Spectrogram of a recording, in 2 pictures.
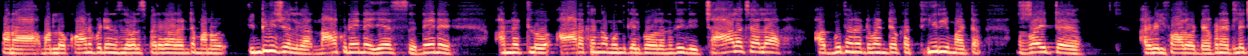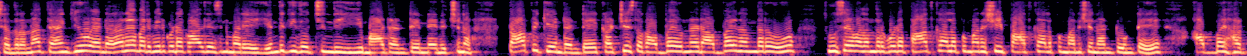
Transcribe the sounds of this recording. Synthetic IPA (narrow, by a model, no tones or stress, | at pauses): mɐnɐmɐnɐlo̞ːkaːnpiɖens̬lɛʋɐlsi̥pɛɾɐɡaːlɐɳʈe̞ːmɐnɐm | iɳɖiʋid͡ʒuɐlɡaːnaːkune̞ːneːjesne̞ːneːɐnːɐʈluaːɾɐkʰɐŋɡaːmund̪uk̬elipɔːʋaːlɐnːɐd̪iːd̪it͡ʃaːlaːt͡ʃaːlaː | ɐd̪̚bʱut̪ɐmɐjnɐʈ̬uʋɐɳʈ̬iɔkɐt̪ʰiːɾimaːʈɐɾɐjʈ | ɐjʋilpʰaːloːɖepʰineʈlit͡ʃɐnd̪ɐɾɐnːaːt̪ʰaːŋkjuɛɳɖɐlaːne̞ːmɐɾimiːɾukuːɽaːkaːlt͡ʃe̞ːs̬ind̪imɐɾie̞nd̪ukuid̪iʋot͡ʃːind̪iiːmaːʈɐɐɳʈe̞ːne̞ːnit͡ʃːinɐ | ʈaːpikːe̞ːɳʈɐɳʈe̞ːkɐʈ̚t͡ʃe̞ːst̪eɔkɐbːɐjunːaːɽuɐbːɐjnɐnd̪ɐɾu | t͡ʃuːsɛːʋaːɭɐnd̪ɐɾukuːɽaːpaːt̪ɐ̥kaːlɐpːumɐniʂipaːt̪ɐ̥kaːlɐpːumɐniʂɐnɐɳʈuːɳʈe̞ːɐbːɐjɦɐ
